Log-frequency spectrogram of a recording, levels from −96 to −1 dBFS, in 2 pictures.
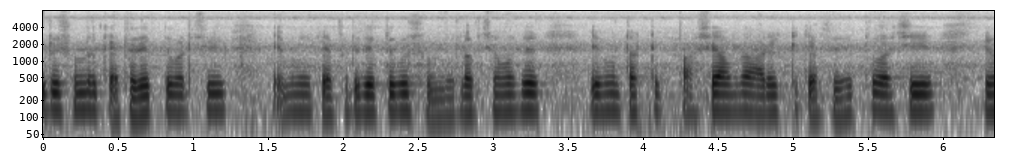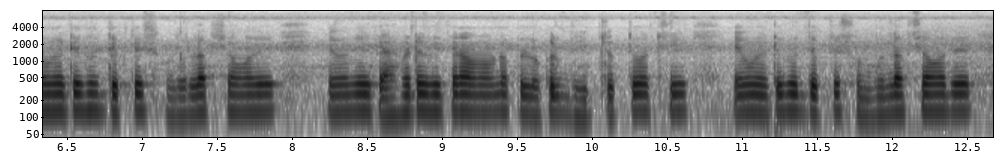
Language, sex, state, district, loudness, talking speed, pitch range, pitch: Bengali, male, West Bengal, Malda, -19 LUFS, 215 wpm, 125-130 Hz, 130 Hz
